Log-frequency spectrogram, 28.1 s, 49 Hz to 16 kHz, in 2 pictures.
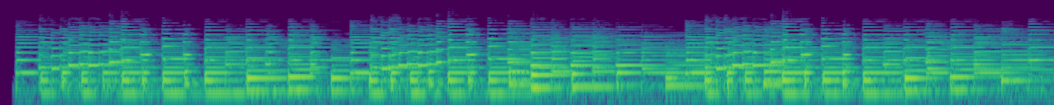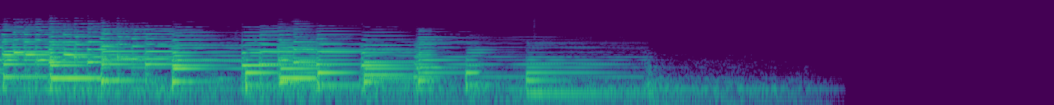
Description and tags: Silent Movie - Sam Fox - Oriental Veil Dance 2
Music from "Sam Fox Moving Picture Music Volume 1" by J.S. Zamecnik (1913). Played on a Hamilton Vertical - Recorded with a Sony ECM-99 stereo microphone to SonyMD (MZ-N707)
film, piano, movie, silent-film, 1920s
